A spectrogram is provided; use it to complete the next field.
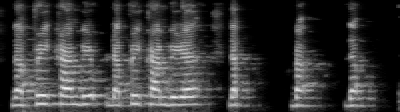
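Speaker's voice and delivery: stuttering over a word. Explaining fossil layers to another speaker: stammering. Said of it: "sorry, stammering again".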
